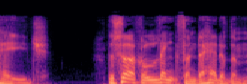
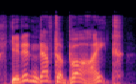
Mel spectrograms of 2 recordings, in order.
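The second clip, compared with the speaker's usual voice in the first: higher, hurt protest; indignant Brother; 9 semitones higher than usual. A narrator's reading. Brother complaining to Om after being bitten, indignant. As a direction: yelp it out in pain.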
